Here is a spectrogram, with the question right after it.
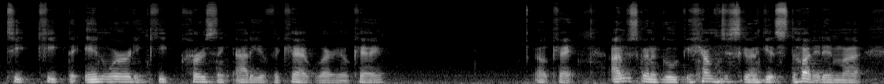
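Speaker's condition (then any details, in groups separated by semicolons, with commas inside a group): No condition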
